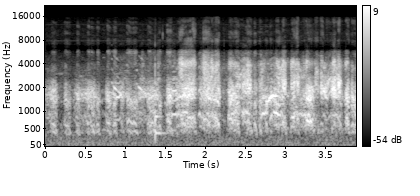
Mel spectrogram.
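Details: Kookaburras fighting over a lizard at Carnarvon Gorge: harsh, raucous cackling and chattering in rough pulses, rising and falling in loudness, over a steady background hiss.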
